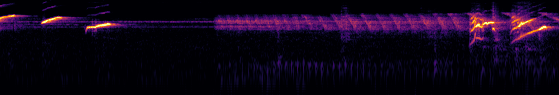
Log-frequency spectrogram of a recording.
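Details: Canary singing on a tutor recording for young canaries: a few rising whistled slurs, a long steady high tone, then a soft buzzy warble ending in sharp sweeping notes.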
